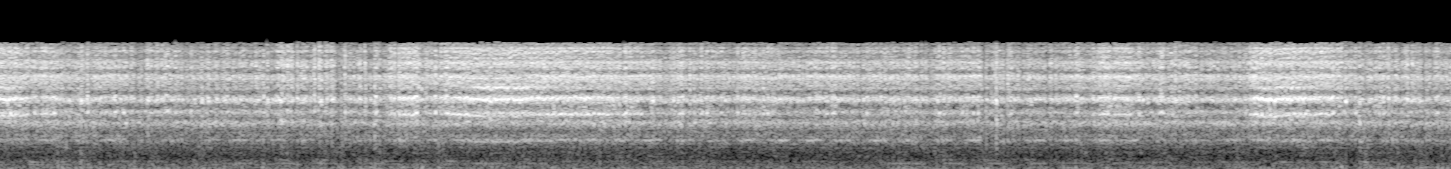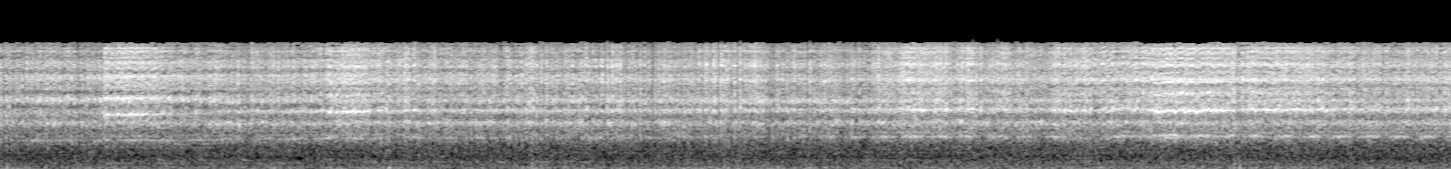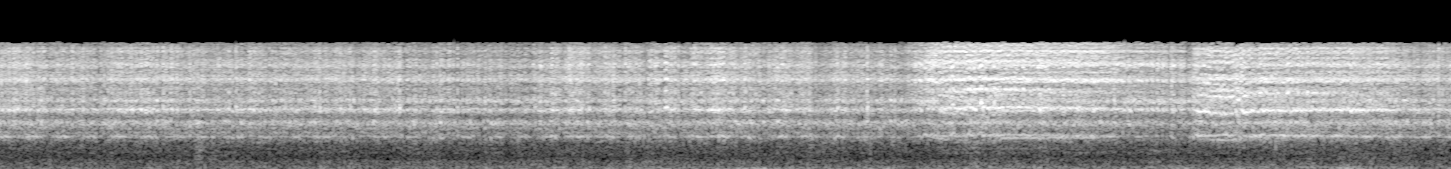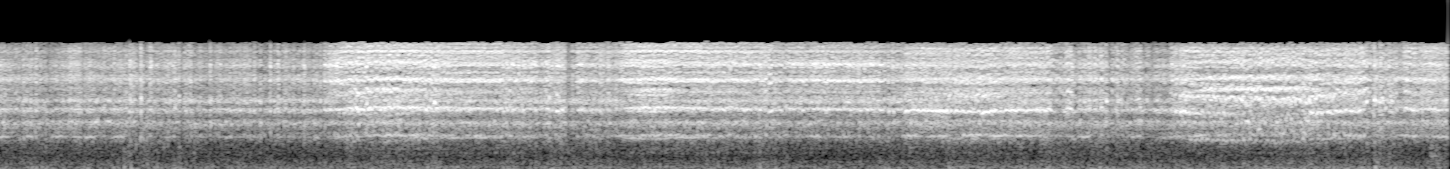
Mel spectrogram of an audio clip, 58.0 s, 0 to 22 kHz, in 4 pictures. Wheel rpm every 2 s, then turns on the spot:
180, 180, 180, 180, 180, 180, 180, 180, 190, 200, 200, 200, 200, 200, 200, 200, 200, 200, 200, 200, 200, 200, 200, 200, 200, 200, 200, 200, 200.
none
